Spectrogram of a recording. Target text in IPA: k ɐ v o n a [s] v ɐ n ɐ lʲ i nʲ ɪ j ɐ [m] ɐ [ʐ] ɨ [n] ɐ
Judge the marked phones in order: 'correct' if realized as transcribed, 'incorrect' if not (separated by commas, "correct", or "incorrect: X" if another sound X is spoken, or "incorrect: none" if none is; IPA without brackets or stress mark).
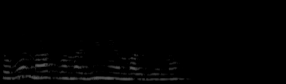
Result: incorrect: z, correct, correct, correct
